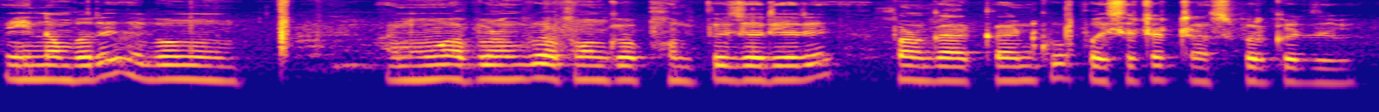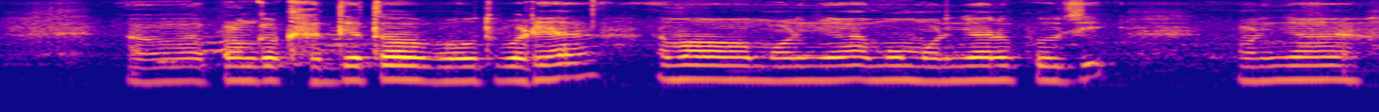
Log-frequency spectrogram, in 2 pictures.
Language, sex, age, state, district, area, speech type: Odia, male, 18-30, Odisha, Jagatsinghpur, rural, spontaneous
